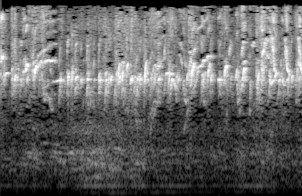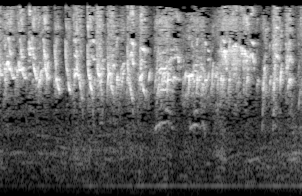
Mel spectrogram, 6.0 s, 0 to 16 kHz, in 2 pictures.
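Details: Balcony recording of a 2021 juvenile European goldfinch rehearsing its song and calling to wild goldfinches passing by: long, bright, tinkling twitter of fast chirps, trills and short buzzes, steady throughout, with a low steady hum beneath.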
